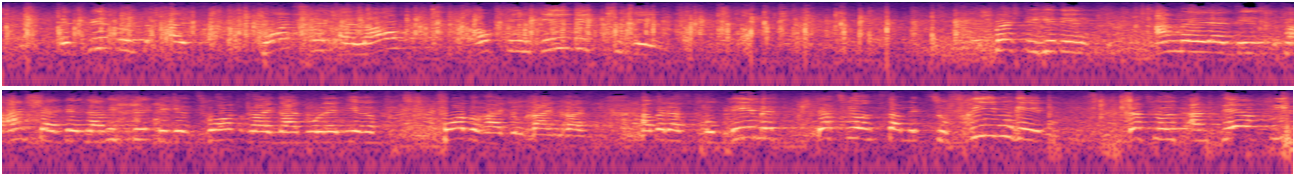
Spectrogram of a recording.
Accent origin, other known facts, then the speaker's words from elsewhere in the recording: Mecklenburg-Vorpommern, Germany; ich komme aus dem Mecklenburgischen, dort haben wir seit 17 Jahren das Bombodrom, bei den Menschen dagegen kämpfen, das ist im Brandenburgischen, aber ich lebe dort im Grenzbereich Mecklenburg und Brandenburg.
